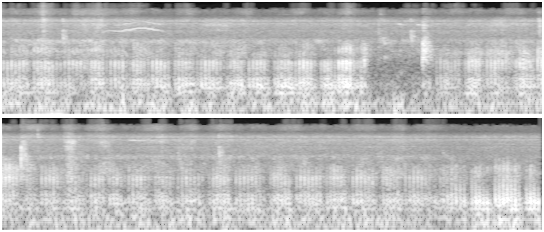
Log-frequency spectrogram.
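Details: Female calico rescue kitten purring nonstop on its owner's feet on a hot night after playing, a dense low rhythmic rumble that fills the whole stretch with only a slight dip midway.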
